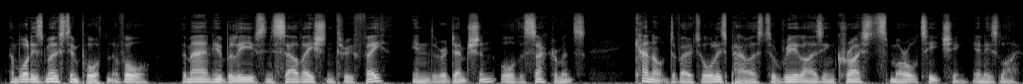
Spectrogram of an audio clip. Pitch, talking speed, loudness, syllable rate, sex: 105 Hz, 195 wpm, -19 LUFS, 5.8 syllables/s, male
